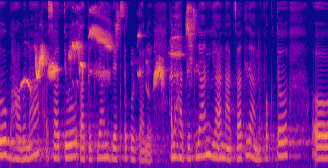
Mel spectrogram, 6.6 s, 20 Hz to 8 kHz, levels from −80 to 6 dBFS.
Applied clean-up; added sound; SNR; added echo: none; Bird; -2 dB; none.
